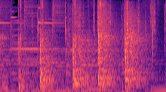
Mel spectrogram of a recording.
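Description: A hammer tapping small nails into a plywood board, about five strikes at roughly two a second.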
